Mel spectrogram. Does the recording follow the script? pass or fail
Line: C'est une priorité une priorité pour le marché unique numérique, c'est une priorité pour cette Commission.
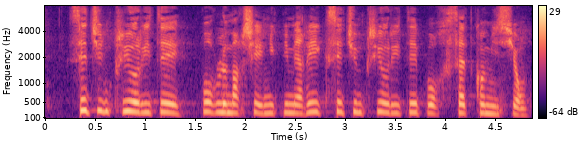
fail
